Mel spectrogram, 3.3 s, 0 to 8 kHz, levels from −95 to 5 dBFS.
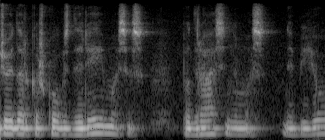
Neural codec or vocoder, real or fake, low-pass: none; real; 7.2 kHz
